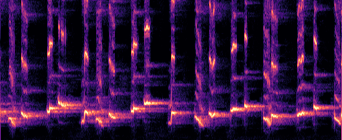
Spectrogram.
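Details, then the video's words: Sooty-headed bulbul fighting song, used to provoke other bulbuls into singing: bright whistled phrases of short sliding notes, each rising then levelling, repeated roughly every half second with a lively, slightly uneven rhythm. "trucukan gacor SUARA TAJAM TARUNG ROPEL"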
